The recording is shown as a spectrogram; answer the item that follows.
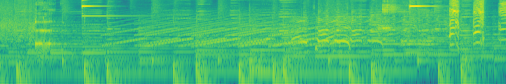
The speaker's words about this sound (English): Let the belching commence!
